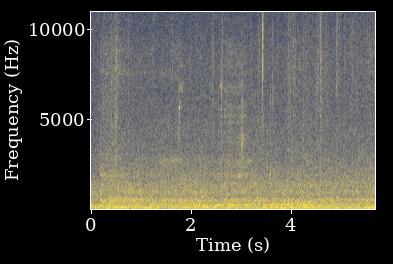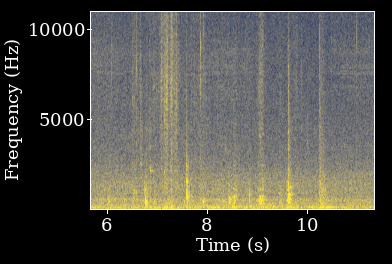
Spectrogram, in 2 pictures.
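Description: Steady rain pattering down. From about six to ten seconds in, a run of sharp taps and knocks stands out over it.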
